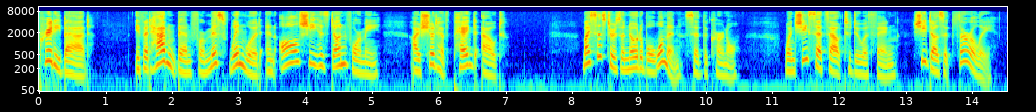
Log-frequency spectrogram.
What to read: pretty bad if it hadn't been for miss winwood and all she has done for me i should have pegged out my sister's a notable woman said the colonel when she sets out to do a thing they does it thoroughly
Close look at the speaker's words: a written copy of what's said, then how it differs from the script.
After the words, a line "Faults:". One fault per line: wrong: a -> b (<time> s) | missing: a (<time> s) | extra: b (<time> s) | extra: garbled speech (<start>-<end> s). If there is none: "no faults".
pretty bad if it hadn't been for miss winwood and all she has done for me i should have pegged out my sister's a notable woman said the colonel when she sets out to do a thing she does it thoroughly
Faults:
wrong: they -> she (13.1 s)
